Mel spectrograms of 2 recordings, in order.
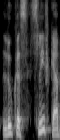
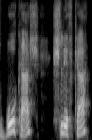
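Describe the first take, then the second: First: The name is pronounced with English sounds. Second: The name is pronounced with Polish sounds. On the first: This is how English speakers would say it. "his name to you would be" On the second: This is how a Polish speaker says it. "but to me it's"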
